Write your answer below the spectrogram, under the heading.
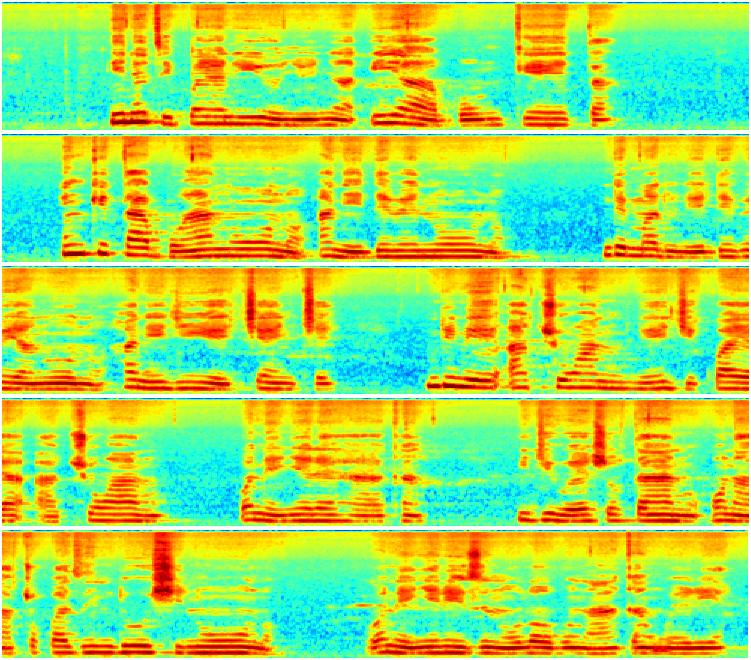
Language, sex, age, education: Igbo, female, 30-45, primary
